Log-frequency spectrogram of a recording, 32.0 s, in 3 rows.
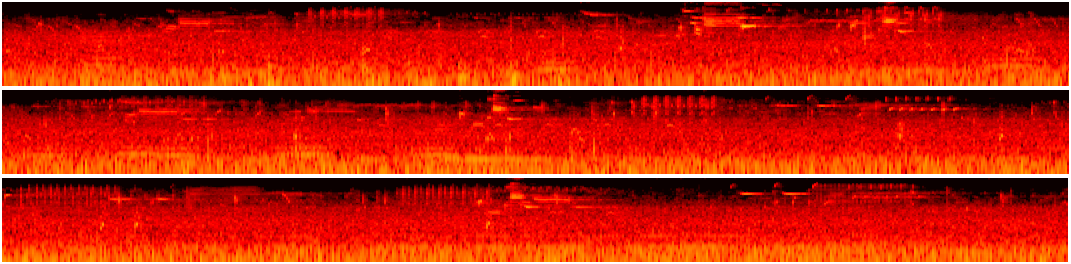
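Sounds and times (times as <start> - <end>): low outdoor rumble: 0.0 - 32.0
birds chirping and calling: 0.3 - 23.9.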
